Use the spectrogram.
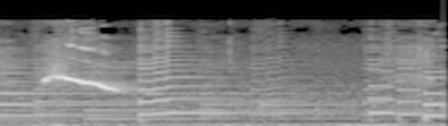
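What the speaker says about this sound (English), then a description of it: "Hayuri whistles." Hayuri gives a short whistle, a single rising-then-falling tone near the start, alone and fairly close.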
